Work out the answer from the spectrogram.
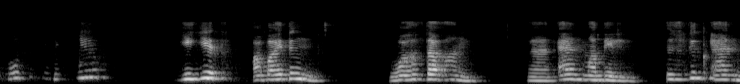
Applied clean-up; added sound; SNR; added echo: neural mask model DeepFilterNet 3.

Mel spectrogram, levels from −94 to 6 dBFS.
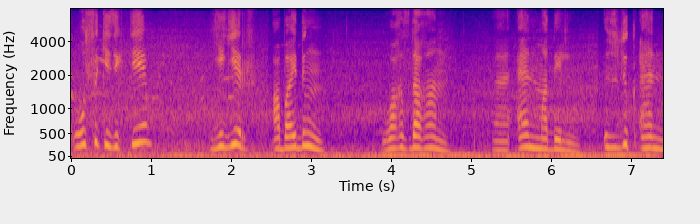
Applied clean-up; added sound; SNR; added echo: none; none; none; none.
